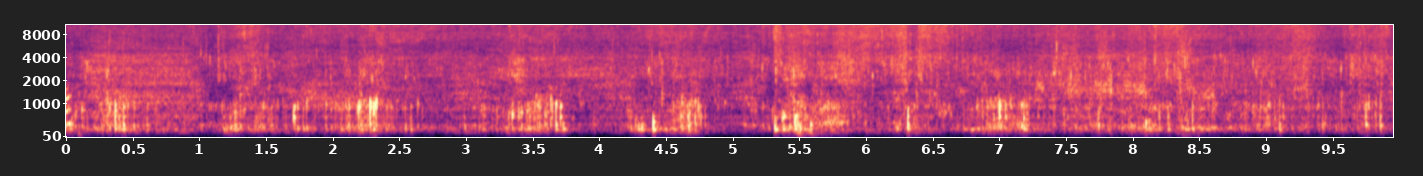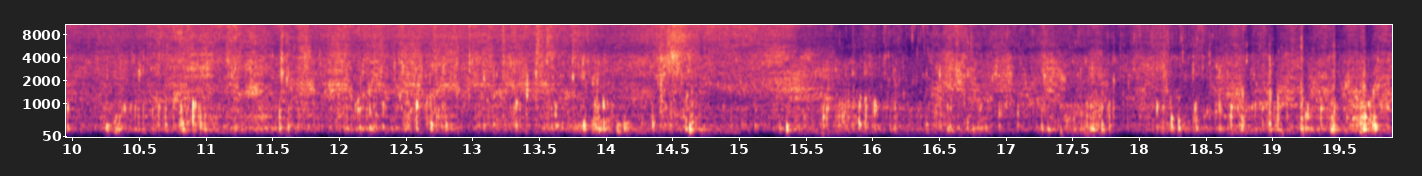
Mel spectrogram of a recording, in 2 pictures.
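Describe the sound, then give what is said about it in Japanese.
Steady stream of running water splashing and trickling over hair for the whole stretch, wetting it down to the roots to soften the scalp, with soft wet patting and rustling textures mixed in and no voices. “よし、じゃあ濡らしていきますね。最初にちゃんと根元まで濡らして、頭皮を柔らかくしますよ。”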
